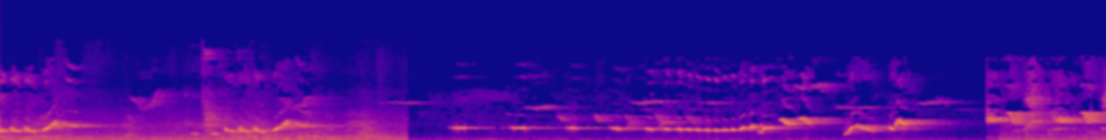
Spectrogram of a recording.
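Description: A small songbird chirping and singing: repeated thin whistled notes, quick rising sweeps and a short falling run of notes. A hum of background noise under it cuts out abruptly about four seconds in and comes back just before the end.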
